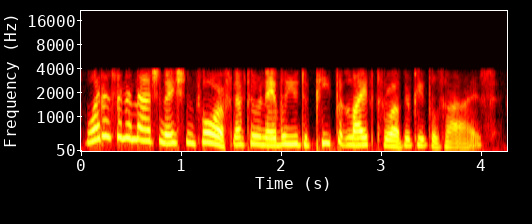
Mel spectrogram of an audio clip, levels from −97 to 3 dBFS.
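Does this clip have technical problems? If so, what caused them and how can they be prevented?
Yes. AMR narrowband mobile codec damage runs throughout. Nothing above 3.8 kHz survives, and the speech sounds buzzy and synthetic, which fits a low bitrate near 8 kbps. Prevent it by using a wideband codec or a higher bitrate mode.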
